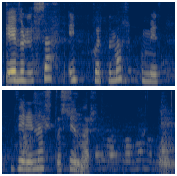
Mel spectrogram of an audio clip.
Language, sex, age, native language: Icelandic, male, 12, Icelandic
